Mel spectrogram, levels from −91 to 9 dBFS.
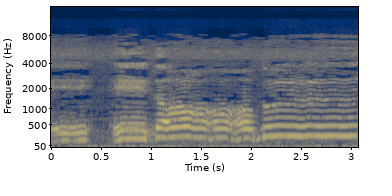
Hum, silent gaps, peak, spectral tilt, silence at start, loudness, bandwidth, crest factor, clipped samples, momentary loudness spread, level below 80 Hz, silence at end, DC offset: none; none; -6 dBFS; -5 dB/octave; 0 s; -20 LUFS; 8.8 kHz; 14 dB; under 0.1%; 6 LU; -48 dBFS; 0 s; under 0.1%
